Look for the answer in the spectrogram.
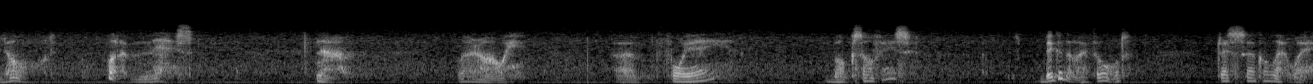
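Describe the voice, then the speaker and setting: An actor playing a polite, excitable, educated theatre man with a British accent and an expressive manner in a radio drama. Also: mid-range voice, slow pace, pauses often. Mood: musing. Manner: expressive, muttering exclamations to himself. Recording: dull, noisy radio recording.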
